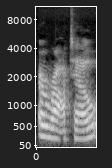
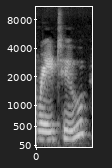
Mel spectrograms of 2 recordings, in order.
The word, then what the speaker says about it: Erato: The next one is Erato or Aratu. Depends on the area. It can be pronounced either way.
